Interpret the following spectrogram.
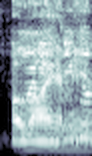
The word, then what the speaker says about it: Olayemi: Olayemi, that's how you say her name.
